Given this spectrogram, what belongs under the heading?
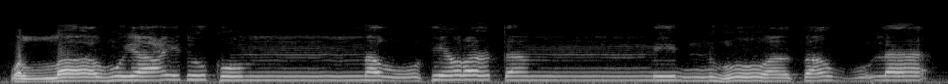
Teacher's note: عندما تصبح الميم مشدده يجب ان ناتي بالغنه ايضا، بالغنه ومقدارها حركتان، نتاخر عند التلفظ بالميم المشدده والنون المشدده. · Term: ادغام المتماثلين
